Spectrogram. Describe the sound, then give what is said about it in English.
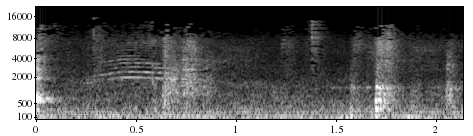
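A house cat meows: short, thin calls with a bending pitch, heard over a steady low background murmur. “Oh, there's your cat.”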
